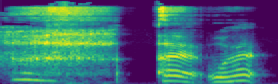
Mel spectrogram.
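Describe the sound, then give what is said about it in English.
A loud, drawn-out, deliberate yawn, a long breathy groan followed by a short pause and two more wavering, stretched vocal bursts. “yawns very, very loudly and intentionally.”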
